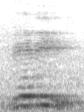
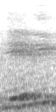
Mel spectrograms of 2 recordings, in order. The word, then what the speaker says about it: very: What is usually what we make mistake that very. Some people say very powerful, but this is very. That teeth will touch the lower lip.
